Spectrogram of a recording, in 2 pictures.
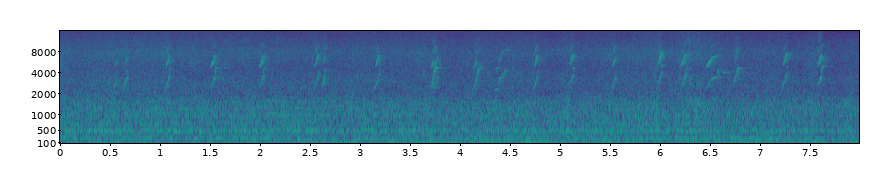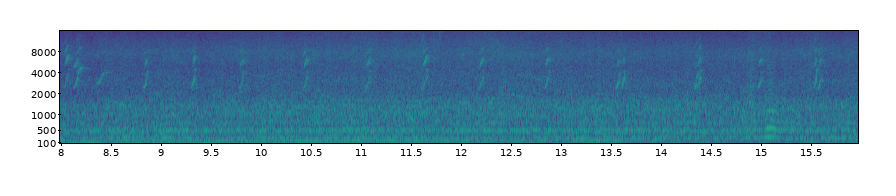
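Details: A continuous, even drone of honey bees leaving and landing at a Top Bar Hive entrance on their way to collect nectar. Brief high upward-sweeping chirps sound roughly every half second throughout.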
